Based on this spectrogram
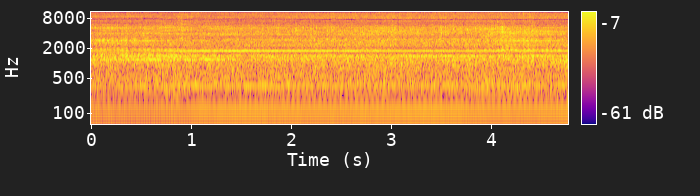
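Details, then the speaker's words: Craftsman table saw motor during rebuild: steady hum with a low drone, dragging startup-winding noise and a faint ticking rattle; forward bearing suspected worn. "that ticking noise it's that rattle I don't like hear it it's that forward bearing"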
